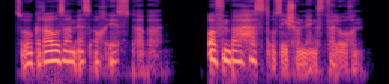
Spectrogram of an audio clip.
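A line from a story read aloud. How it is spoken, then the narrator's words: Soft contradiction. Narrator (German): widersprach leise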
